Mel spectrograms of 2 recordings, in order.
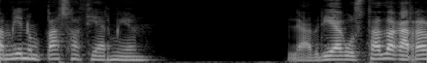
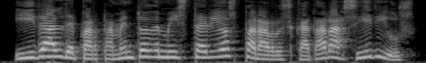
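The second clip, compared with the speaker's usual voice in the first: higher, louder voice; raised voice; 8 semitones higher, 6 dB louder than usual. A narrator's reading. Harry tells his friends the plan, in a raised voice. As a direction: say it out loud, pitched up. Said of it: "dijo Harry en voz alta".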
